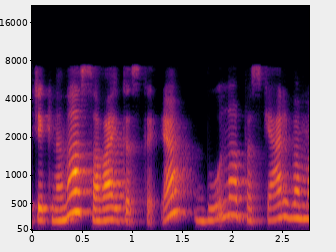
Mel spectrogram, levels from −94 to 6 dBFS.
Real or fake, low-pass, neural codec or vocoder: fake; 7.2 kHz; codec, 24 kHz, 0.9 kbps, WavTokenizer, large speech release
